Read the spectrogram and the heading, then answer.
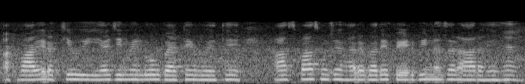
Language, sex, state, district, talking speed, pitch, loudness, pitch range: Hindi, female, Chandigarh, Chandigarh, 230 wpm, 215 Hz, -16 LUFS, 210-225 Hz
